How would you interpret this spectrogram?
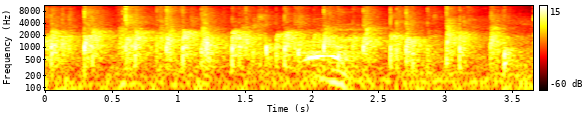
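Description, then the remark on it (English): A room full of people in Chiang Mai applauds steadily to welcome a speaker, the dense crackle of many hands clapping, with a few voices and cheers mixed faintly underneath. “But he's got a great story, and I really know you're going to enjoy him, and would you please give him a big, big round of applause.”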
